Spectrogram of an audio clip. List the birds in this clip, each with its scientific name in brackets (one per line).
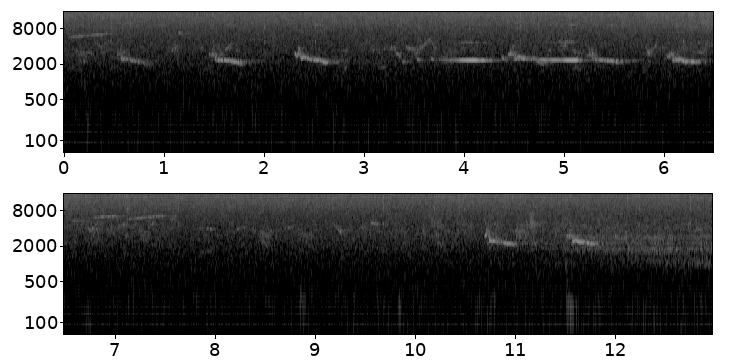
Sulphur-breasted Bushshrike (Telophorus sulfureopectus)
Spotted Morning-Thrush (Cichladusa guttata)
